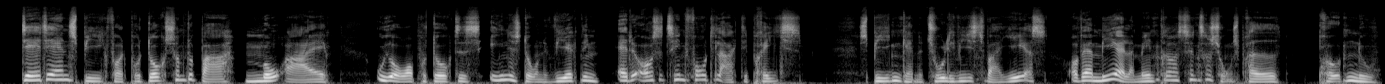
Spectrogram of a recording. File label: male danish voice over sales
